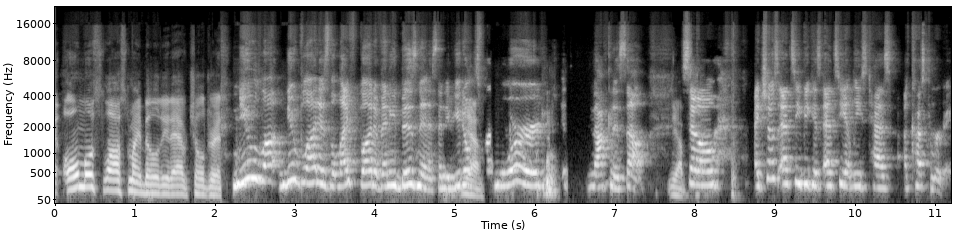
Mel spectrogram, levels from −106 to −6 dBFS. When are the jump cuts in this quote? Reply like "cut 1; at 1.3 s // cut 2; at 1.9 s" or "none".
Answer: cut 1; at 2.1 s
